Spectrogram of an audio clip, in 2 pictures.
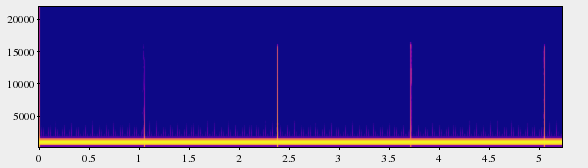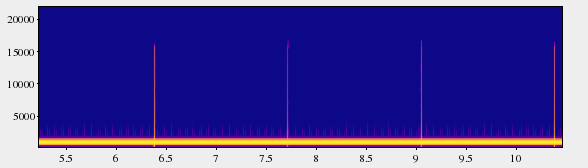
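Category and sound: sound effect, censor beep tone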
